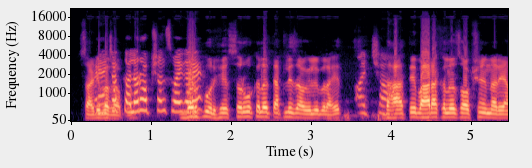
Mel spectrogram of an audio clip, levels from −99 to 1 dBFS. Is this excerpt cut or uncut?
uncut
